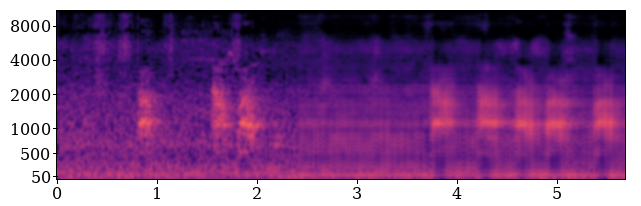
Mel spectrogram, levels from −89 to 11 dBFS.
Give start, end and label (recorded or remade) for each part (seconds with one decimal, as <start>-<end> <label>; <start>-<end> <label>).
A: 0.0-2.4 recorded; 2.4-5.7 remade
